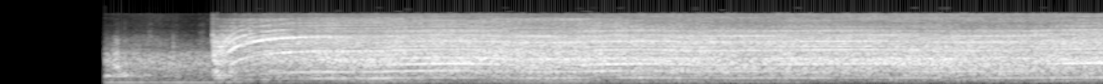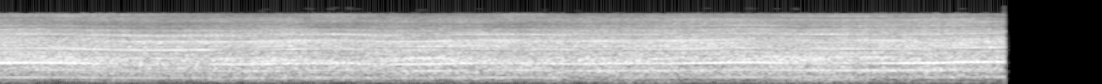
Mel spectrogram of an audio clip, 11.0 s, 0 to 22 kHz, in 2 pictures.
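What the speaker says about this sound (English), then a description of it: "just a little buffing, and you can definitely see a difference" Power polisher buffing old car paint with 3M polish, starting abruptly and running as a steady, close motor whine until it cuts off.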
